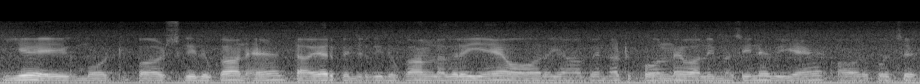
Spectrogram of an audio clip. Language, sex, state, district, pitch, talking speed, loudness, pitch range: Hindi, male, Rajasthan, Jaisalmer, 90 Hz, 165 wpm, -19 LUFS, 90-95 Hz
